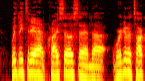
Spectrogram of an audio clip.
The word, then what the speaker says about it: Chrysos: Correct, yes, it's Chrysos.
